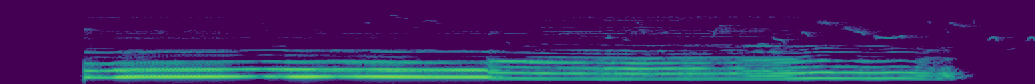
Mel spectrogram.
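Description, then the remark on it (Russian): A long, eerie, bloodcurdling howl rises out of silence from somewhere under Pokrat's hooves, sustained for several seconds with a shift in pitch midway, then trailing off near the end. Loud, with no talking. “И в этот критический момент, когда обе стороны напряженно ждали, что же все-таки стукнет в лихую башку благородного Дона, откуда-то из-под копытки Пократа вдруг раздался жуткий, леденящий душу вой.”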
